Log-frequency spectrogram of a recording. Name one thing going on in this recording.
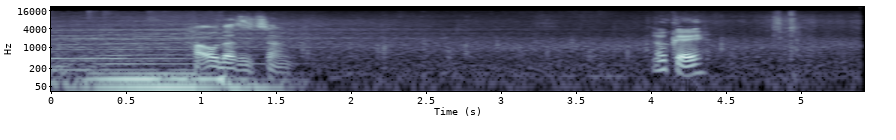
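A young man speaks briefly and calmly nearby.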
